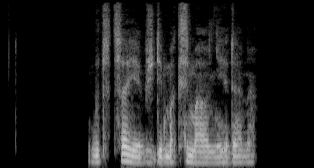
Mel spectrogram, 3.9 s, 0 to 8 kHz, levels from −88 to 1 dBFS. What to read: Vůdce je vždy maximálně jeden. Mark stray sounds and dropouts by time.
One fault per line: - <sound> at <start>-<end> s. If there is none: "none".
none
